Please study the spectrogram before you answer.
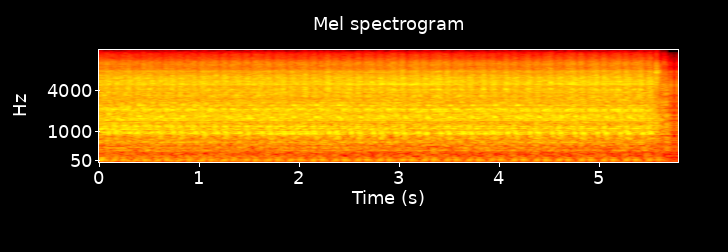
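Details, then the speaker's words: MTD White Outdoor GT2550 garden tractor, 25hp Briggs & Stratton V-twin, just started after battery fitted: uneven, stumbling exhaust beat with no steady rhythm at fast idle before dropping off; running rough, carburetor suspected, unconfirmed. "I really hate these carburetors. They usually run terribly. You can see this one is not running it the best."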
